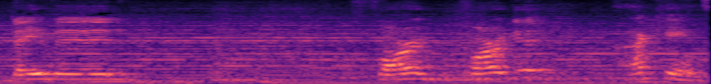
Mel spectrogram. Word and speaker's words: Farragut: Farragut, we think that's how you pronounce that. We think that's how you pronounce it. It's spelled Farragut. Okay. It may be gut, Farragut. That's not his. No, it's Farragut.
